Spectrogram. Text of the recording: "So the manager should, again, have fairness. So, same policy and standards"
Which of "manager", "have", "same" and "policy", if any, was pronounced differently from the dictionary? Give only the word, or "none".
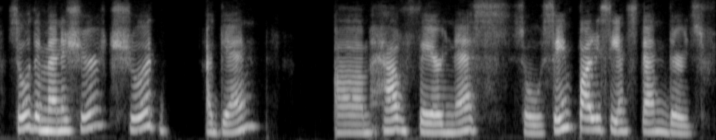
none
